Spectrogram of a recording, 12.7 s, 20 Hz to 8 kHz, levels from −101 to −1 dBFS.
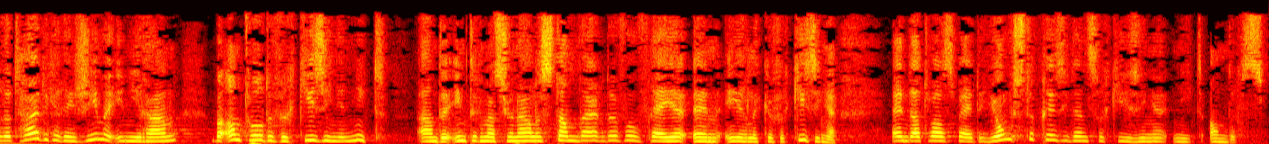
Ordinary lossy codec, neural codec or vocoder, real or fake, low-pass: MP3, 32 kbps; vocoder, 44.1 kHz, 128 mel bands every 256 samples, BigVGAN v2; fake; 7.2 kHz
